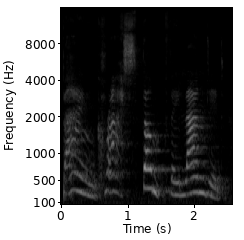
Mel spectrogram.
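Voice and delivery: loud, punchy sound words; bang crash thump. A narrator's reading. Reading the crash landing to a child, loudly. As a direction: boom out each landing word.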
